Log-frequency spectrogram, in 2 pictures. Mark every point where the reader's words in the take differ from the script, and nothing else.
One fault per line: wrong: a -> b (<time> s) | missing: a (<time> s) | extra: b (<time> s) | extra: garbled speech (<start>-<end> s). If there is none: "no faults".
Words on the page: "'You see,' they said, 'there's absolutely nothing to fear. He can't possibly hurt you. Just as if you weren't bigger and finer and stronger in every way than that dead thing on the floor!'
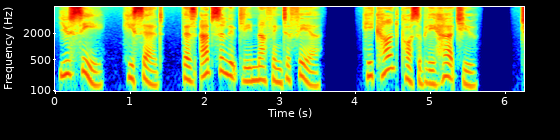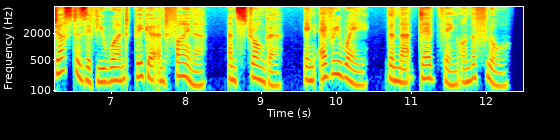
wrong: they -> he (0.9 s)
